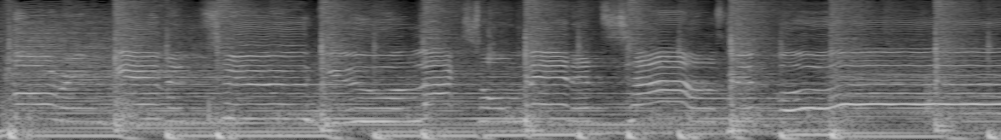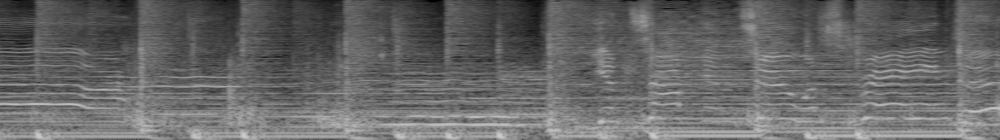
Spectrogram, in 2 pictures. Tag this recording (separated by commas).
Walk, Music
